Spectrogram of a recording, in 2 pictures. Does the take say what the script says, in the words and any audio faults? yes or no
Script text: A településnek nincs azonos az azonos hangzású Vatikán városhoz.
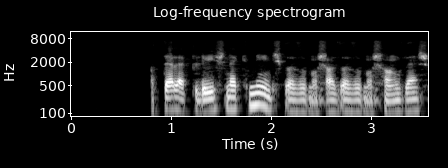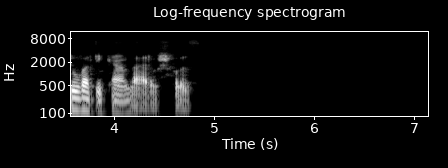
yes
